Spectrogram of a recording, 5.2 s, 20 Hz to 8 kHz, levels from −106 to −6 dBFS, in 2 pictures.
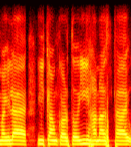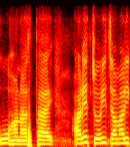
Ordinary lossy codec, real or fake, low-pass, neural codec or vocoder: Opus, 24 kbps; real; 7.2 kHz; none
